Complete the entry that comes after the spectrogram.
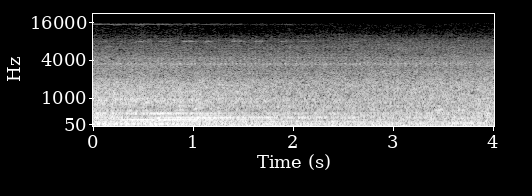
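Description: Aston Martin sports car's engine running at low revs, a steady low engine note that eases slightly about halfway through.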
